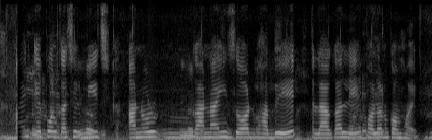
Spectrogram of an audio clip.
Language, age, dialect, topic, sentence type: Bengali, 25-30, Rajbangshi, agriculture, question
